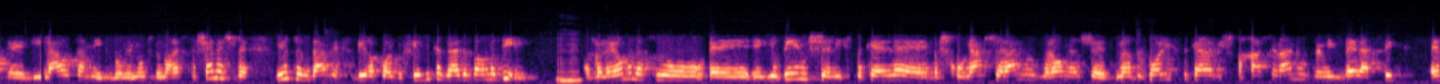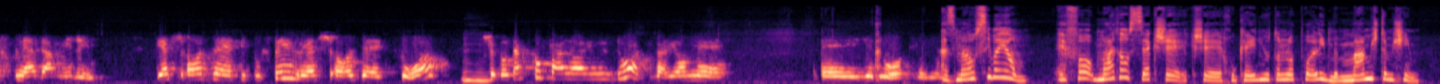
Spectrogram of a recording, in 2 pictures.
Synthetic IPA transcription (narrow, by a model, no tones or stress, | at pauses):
veɡilao̞tammiitbo̞ne̞nutbemaːʁeχetaʃe̞me̞ʃve̞njutondavejasbiʁako̞lbefizikazejad̪avaʁmadim | avalajo̞manaχnuejo̞dimʃeliist̪ake̞lbaʃχunaʃe̞lanuzelo̞omeʁʃest̪omet̪zekmolist̪akelalamiʃpaχaʃe̞lanuvenivneleasik | ʔeχbneadamniʁim | jeʃodtipusimvejeʃodet͡suʁo̞t̚ʃekolkaχt̪̚kufalo̞ajujeduo̞tveajo̞me | ejeduo̞tlajuazmaosimajo̞m | ʔe̞fo̞maːt̪aose̞kʃekʃeχukejnjutonlo̞poalimbemamiʃtamʃim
